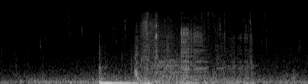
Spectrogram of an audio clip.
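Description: A heavy wooden door thuds and creaks open.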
